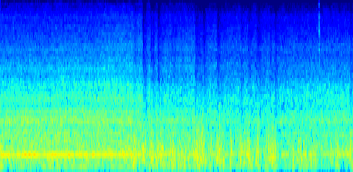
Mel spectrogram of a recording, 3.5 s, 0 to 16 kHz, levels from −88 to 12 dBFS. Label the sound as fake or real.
real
